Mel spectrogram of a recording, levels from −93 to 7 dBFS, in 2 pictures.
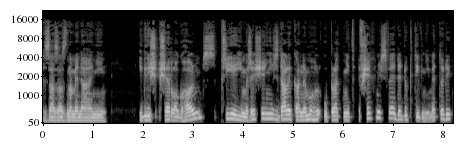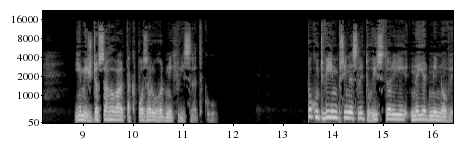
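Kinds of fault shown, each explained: Sound cut by the noise suppressor: the suppressor mistook sound for noise and pulled it down about 13 dB for roughly 0.3 s, a visible energy dip on spectrogram and waveform.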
